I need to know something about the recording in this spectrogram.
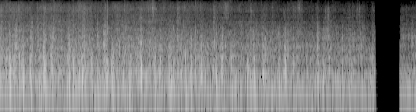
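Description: Footfalls of a pack of runners on a dirt track, many overlapping quick strides. The sound cuts off abruptly just before the end.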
